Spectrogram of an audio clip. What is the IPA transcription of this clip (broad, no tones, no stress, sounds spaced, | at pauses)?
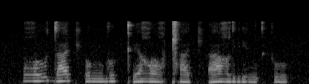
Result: ʁ u d a t͡ʃʼ o ŋ ɡ ʊ kʼ e ʁ o ʁ ǁ a t͡ʃʼ a ʁ rʲ ɛ ŋ t͡sʼ u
